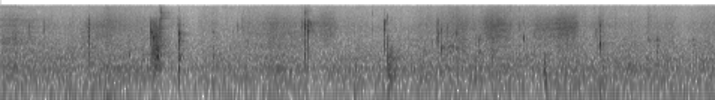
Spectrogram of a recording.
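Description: Someone chewing a bite of freshly seasoned radish kimchi, with scattered crisp crunches.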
